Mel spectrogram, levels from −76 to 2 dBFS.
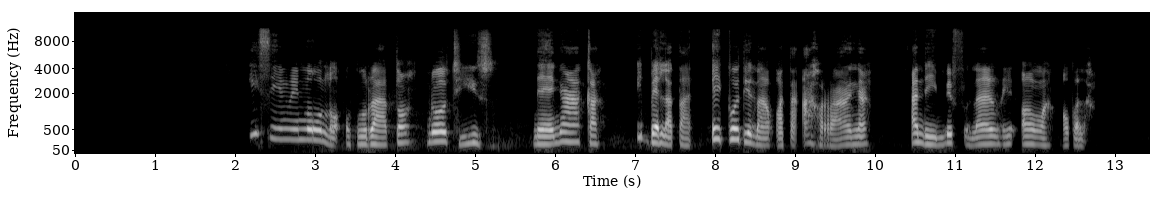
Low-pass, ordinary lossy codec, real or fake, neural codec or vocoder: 10.8 kHz; none; fake; codec, 24 kHz, 1 kbps, SNAC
